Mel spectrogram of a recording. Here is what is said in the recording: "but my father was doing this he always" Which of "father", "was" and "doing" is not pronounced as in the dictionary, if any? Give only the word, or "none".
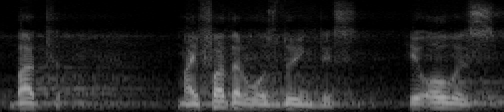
none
